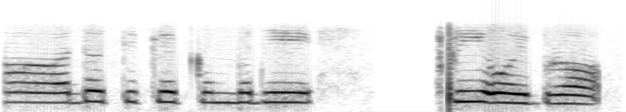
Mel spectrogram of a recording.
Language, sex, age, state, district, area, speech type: Manipuri, female, 18-30, Manipur, Churachandpur, rural, conversation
